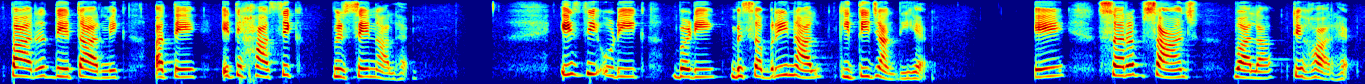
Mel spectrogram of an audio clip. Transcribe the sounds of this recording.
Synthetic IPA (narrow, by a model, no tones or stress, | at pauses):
paːɾət̪̚d̪eːt̪aːɾmɪk | ət̪eː | ɪt̪ɪhaːsɪk | ʋɪɾseːnaːlɦɛ̰ː | ɪsd̪iːʔʊɽiːk | bəɽiːbɪsəbɾiːnaːlkiːt̪iːd͡ʒãːnd̪iːɦɛ̰ː | eː | səɾəbsãːd͡ʒ | ʋaːlaːt̪ɪɦaːɾɦɛː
